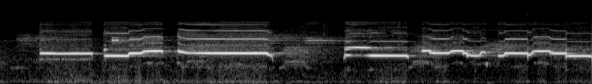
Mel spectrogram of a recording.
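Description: Bansuri (Indian bamboo flute) playing a short melody in about six phrases, the notes stepping up and down, with one long held note about two seconds in.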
